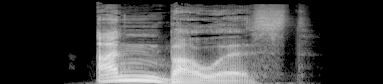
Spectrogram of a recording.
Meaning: second-person singular dependent subjunctive I of anbauen
- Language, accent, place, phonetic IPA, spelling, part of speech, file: German, Germany, Berlin, [ˈanˌbaʊ̯əst], anbauest, verb, De-anbauest.ogg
